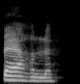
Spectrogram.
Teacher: you don't put the emphasis on the E, even though you do pronounce it.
